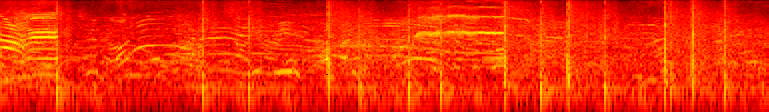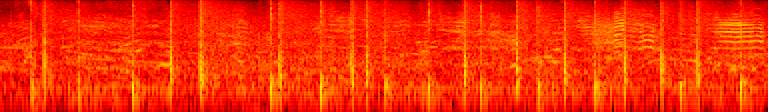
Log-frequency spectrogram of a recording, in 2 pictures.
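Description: Fireworks bang and crackle on bonfire night, sharp explosions coming in a rapid irregular barrage. Whistling rockets and crackling bursts are layered through the sequence, with voices faintly audible in the background.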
